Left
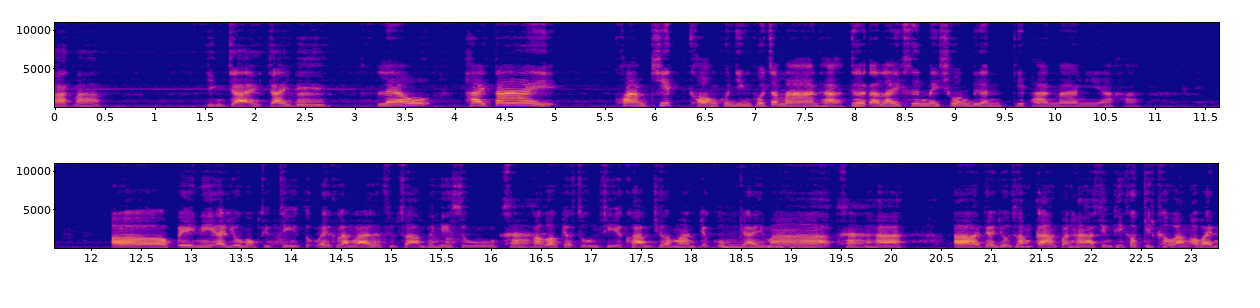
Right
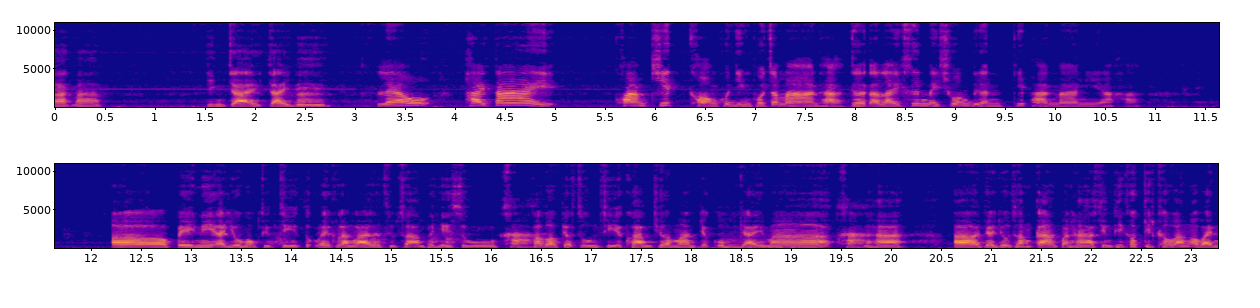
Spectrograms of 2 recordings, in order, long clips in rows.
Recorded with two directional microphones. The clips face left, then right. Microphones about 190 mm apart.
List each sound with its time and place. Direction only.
0.0 s speech: 25° right (ahead or behind)
1.5 s speech: 25° right (ahead or behind)
2.4 s a woman's voice: 15° left (ahead or behind)
12.1 s speech: 25° right (ahead or behind)
16.0 s a woman's voice: 20° left (ahead or behind)
16.4 s speech: 25° right (ahead or behind)
19.5 s a woman's voice: 20° left (ahead or behind)
19.7 s speech: 20° right (ahead or behind)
